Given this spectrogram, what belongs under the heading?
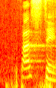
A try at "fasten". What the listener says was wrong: The correct pronunciation of that word is fasten, okay? The T is silent. Just as we have listen and not listen, we don't sound the T. So it's fasten.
